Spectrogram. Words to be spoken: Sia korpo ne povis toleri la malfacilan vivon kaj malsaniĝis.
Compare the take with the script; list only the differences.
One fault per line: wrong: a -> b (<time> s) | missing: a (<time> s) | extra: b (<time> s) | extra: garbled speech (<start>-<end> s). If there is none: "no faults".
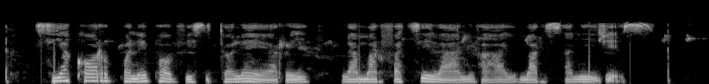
missing: vivon (4.7 s)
